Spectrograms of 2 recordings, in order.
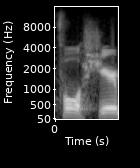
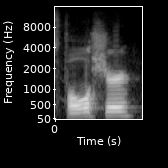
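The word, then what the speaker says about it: Fulshear: I said it wrong it looks like full Shear but I guess it's full sure whatever full Shear full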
